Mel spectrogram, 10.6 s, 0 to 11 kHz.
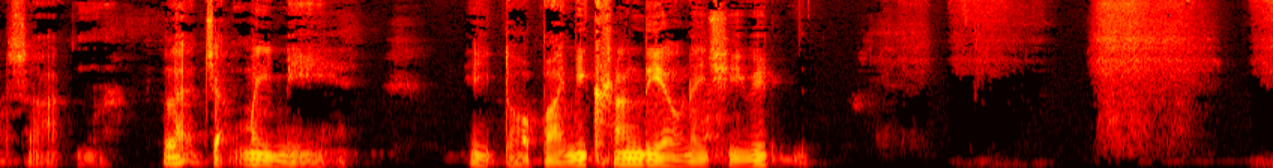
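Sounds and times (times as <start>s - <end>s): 
speech: 0.0s - 3.0s, 3.9s - 6.8s
deep breathing in through the nose: 7.1s - 10.5s.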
